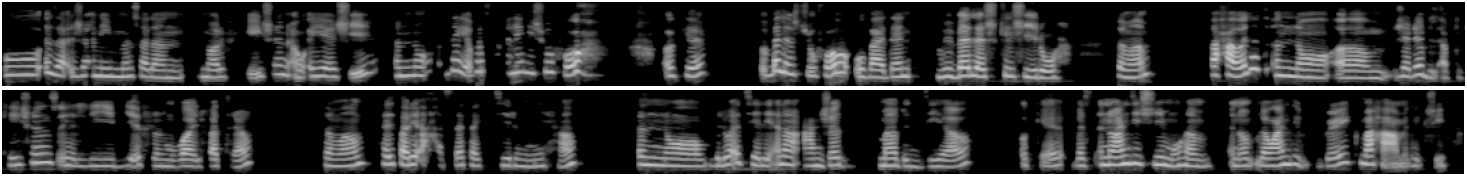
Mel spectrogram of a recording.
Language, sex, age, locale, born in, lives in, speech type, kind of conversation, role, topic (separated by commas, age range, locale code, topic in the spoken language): Arabic, female, 25-29, ar-SY, Saudi Arabia, United States, conversation, unstructured, none, إيه رأيك في تأثير الموبايل على تركيزنا اليومي؟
